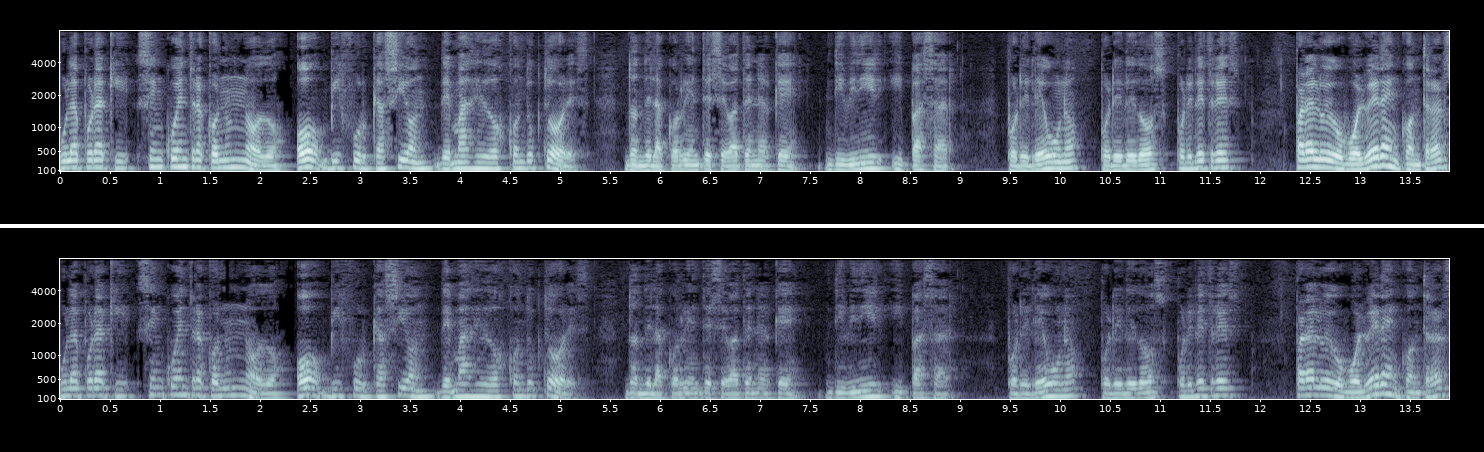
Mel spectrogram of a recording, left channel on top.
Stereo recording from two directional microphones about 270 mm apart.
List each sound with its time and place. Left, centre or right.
0.0 s speech: left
